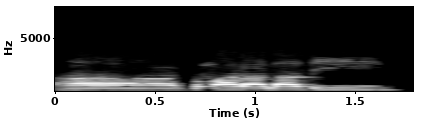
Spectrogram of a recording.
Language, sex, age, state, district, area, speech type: Punjabi, male, 18-30, Punjab, Mansa, urban, conversation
